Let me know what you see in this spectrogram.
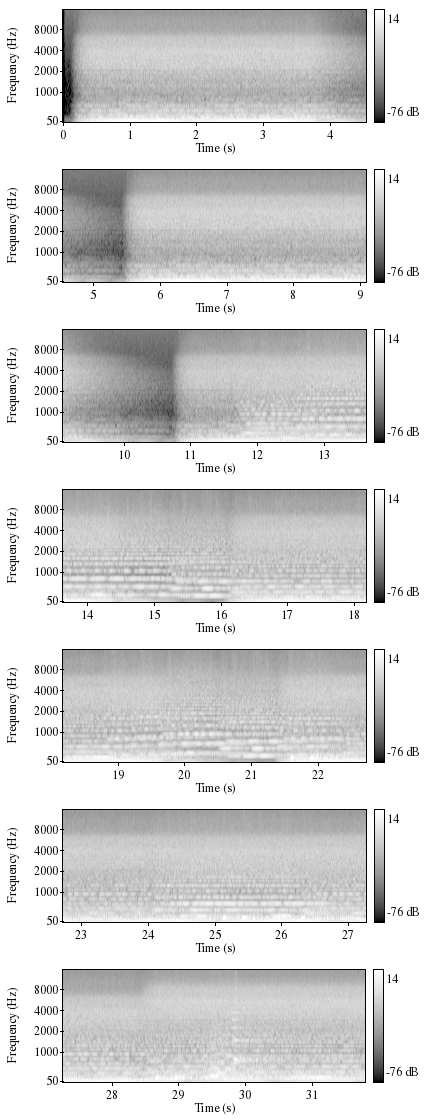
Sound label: dungeon (doll house)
